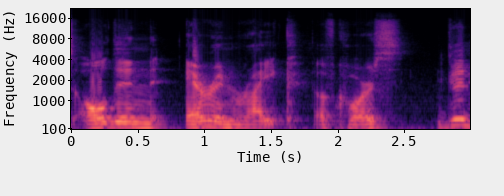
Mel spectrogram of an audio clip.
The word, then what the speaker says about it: Ehrenreich: It's Alden Ehrenreich, of course. Good name pronunciation.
